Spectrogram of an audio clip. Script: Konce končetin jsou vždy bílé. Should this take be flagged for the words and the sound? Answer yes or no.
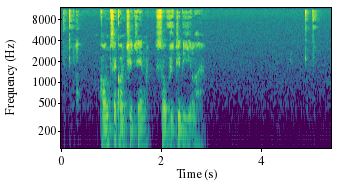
no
